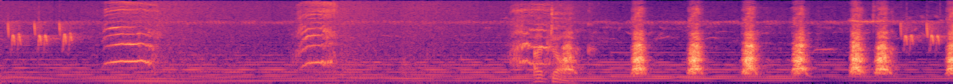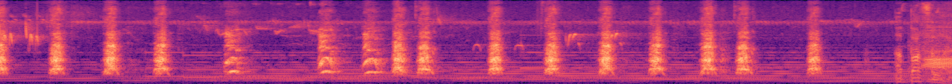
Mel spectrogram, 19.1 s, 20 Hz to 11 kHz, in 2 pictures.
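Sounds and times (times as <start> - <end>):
background music: 0.0 - 19.0
dog barking: 5.6 - 12.1, 12.7 - 17.9.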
